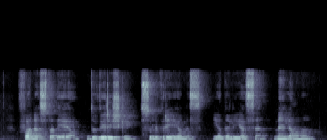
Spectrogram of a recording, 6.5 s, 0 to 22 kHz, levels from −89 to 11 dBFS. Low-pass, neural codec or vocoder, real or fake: 10.8 kHz; vocoder, 24 kHz, 100 mel bands, Vocos; fake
